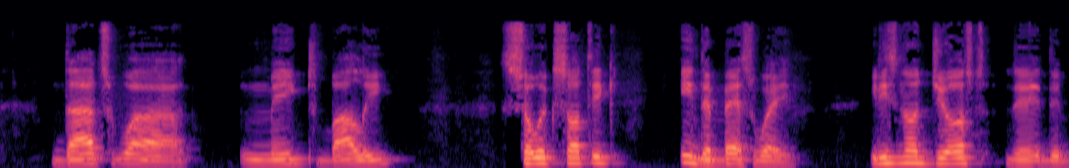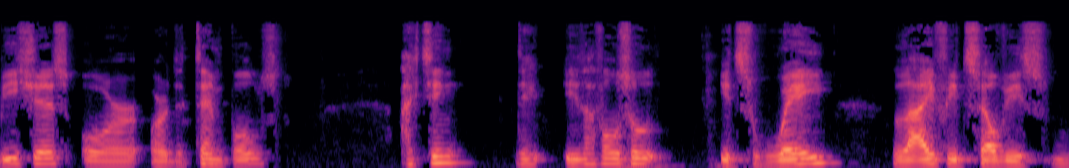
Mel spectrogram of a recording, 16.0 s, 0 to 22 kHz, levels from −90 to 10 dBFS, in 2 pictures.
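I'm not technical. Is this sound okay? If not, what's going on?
No. At 1.23, 5.39, 6.95 and 7.67 seconds there are brief smears or wobbles, and a short sound can vanish. This is short concealed packet loss: about 40 ms of the call arrived too late, and the receiver patched the hole by stretching the sound just before it.

At 2.24 and 10.06 seconds the audio briefly turns into a held buzz or a fading hiss, then jumps ahead. This is a burst of packet loss: about 80 ms went missing in a row, so the receiver kept the last sound going, faded it, and resumed further on.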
